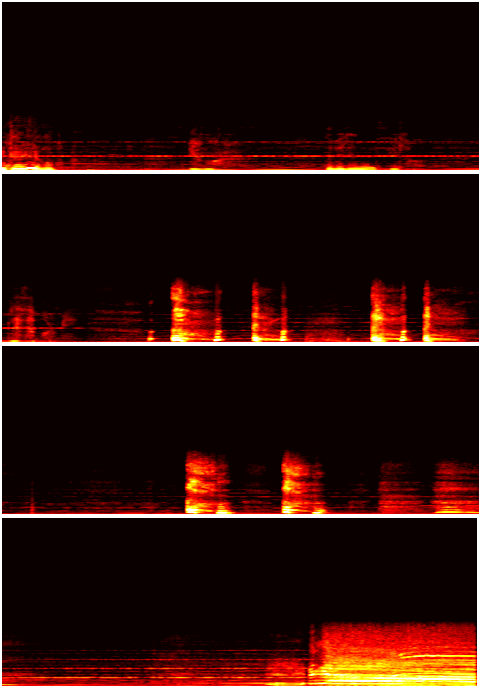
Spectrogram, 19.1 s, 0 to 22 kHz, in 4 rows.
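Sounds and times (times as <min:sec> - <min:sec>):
soft background music: 0:00.0 - 0:19.0
person coughing: 0:06.3 - 0:07.8, 0:08.5 - 0:09.5, 0:11.4 - 0:12.9.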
